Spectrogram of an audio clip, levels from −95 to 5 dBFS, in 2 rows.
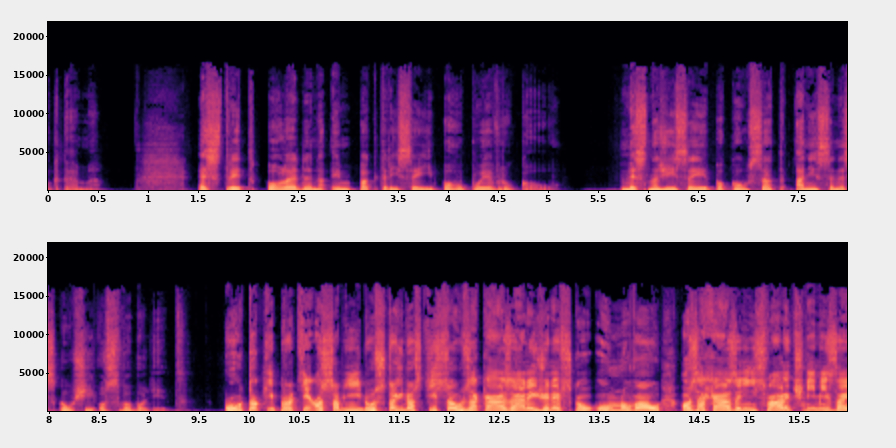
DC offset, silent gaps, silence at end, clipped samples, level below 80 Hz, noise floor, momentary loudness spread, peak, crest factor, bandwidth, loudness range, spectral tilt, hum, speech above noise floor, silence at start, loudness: under 0.1%; none; 0 s; under 0.1%; -36 dBFS; -59 dBFS; 12 LU; 0 dBFS; 14 dB; 17 kHz; 9 LU; -4.5 dB/octave; none; 45 dB; 0.05 s; -14 LUFS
